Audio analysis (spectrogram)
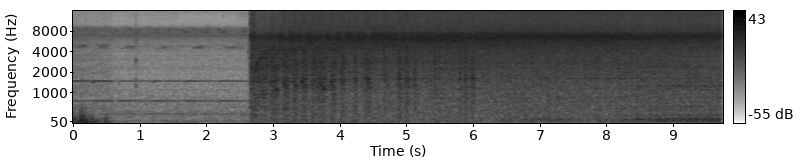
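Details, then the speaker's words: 1997 Ford F150 after cleaning the idle air control valve and battery disconnect, relearning idle: quiet pause, then engine catches abruptly and settles into loud steady idle; idling better already. "sounds like she's idling better already"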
